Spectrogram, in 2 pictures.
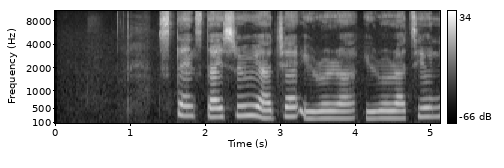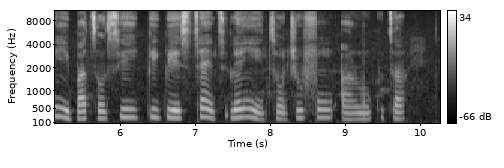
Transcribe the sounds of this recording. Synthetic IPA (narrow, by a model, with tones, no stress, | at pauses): stɛ̃˦˨ntda˧i˧su˦ɾi˦a˨d͡ʒɛ˦i˨ɾɔ˧ɾa˧i˨ɾɔ˧ɾa˧tʰi˦o˦nĩ˦i˦˨ba˨˦tʰã˧si˦ɡ͡bi˦ɡ͡be˦stɛ̃˦˨tlɛ˦j̃ĩ˦˨tɔ̃˧d͡ʒu˦fũ˦a˦˨ɾ̃ɔ̃˧ku˦ta˦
